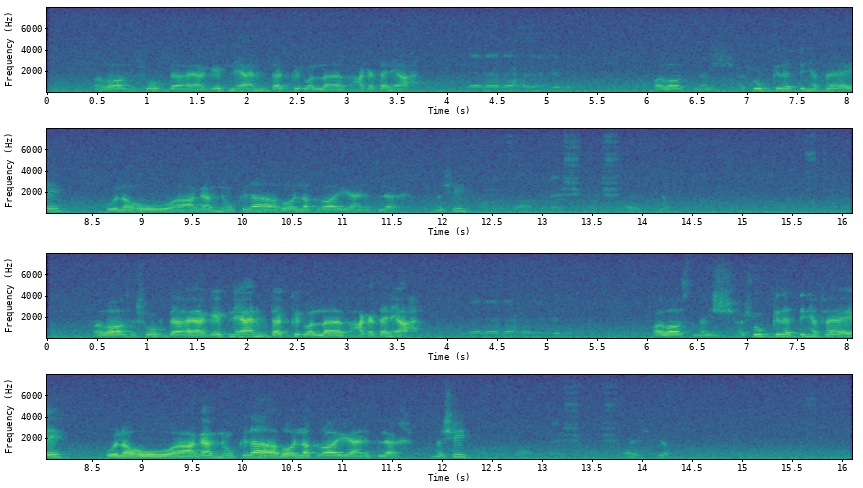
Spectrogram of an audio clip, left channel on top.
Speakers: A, on the right; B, on the left.
A: خلاص اشوف ده هيعجبني يعني متاكد ولا في حاجه تانية احلى
B: لا لا لا هيعجبك
A: خلاص ماشي هشوف كده الدنيا فيها ايه ولو عجبني وكده بقول لك رايي يعني في الاخر ماشي
B: خلاص يا عم ماشي ماشي
A: ماشي يلا.
B: قشطة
